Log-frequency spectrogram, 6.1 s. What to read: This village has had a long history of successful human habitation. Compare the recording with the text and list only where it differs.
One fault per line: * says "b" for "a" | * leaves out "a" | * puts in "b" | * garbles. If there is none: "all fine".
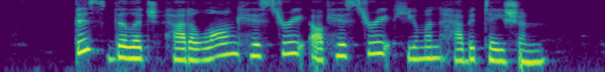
* leaves out "has"
* says "history" for "successful"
